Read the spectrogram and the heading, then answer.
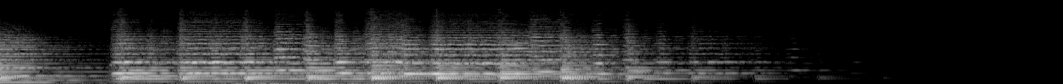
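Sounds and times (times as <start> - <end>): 
ukulele music: 0.0 - 8.1.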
